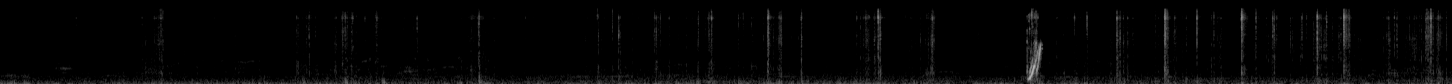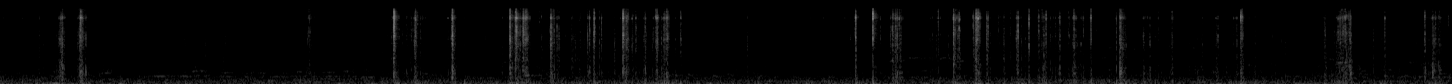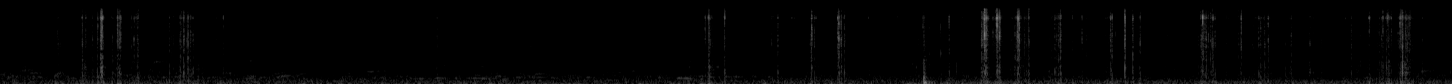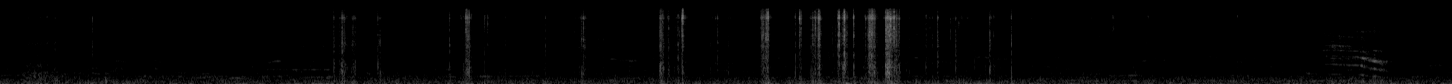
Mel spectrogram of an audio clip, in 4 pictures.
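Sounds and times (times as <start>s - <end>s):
puzzle cube clicking: 10.3s - 10.5s, 18.4s - 21.3s, 23.0s - 28.9s, 29.6s - 31.1s, 36.1s - 43.2s, 49.3s - 53.9s.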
